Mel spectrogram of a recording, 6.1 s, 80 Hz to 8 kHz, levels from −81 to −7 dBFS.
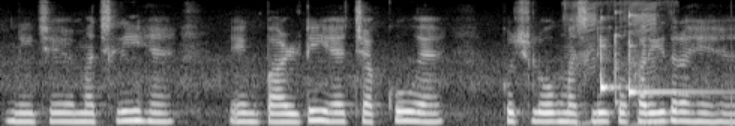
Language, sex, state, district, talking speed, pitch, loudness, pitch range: Hindi, female, Haryana, Charkhi Dadri, 145 wpm, 200 Hz, -19 LUFS, 195-210 Hz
